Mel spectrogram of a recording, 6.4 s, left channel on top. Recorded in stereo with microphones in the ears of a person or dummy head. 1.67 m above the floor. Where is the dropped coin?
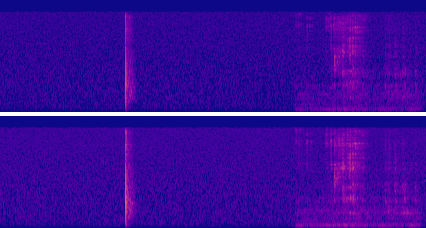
Centre (ahead or behind), 4.5 m.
